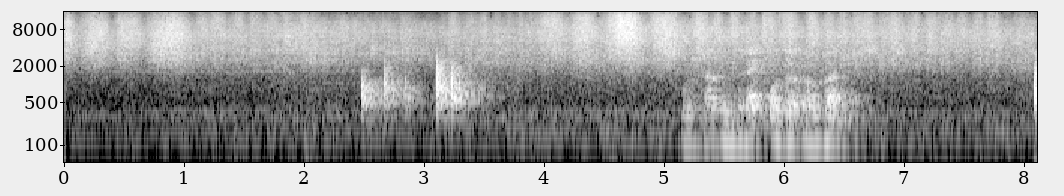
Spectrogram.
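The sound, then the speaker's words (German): A scrub brush and special tile cleaner scour a long-neglected bathroom tile floor by hand from a kneeling position. The hissing, gritty rubbing runs steadily throughout, with louder strokes midway. “Den Badboden hat in den vergangenen 20 Jahren augenscheinlich noch niemand so richtig geschrubbt. Schon gar nicht auf Knien, mit Spezialfliesenreiniger und Scheuerbürste.”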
